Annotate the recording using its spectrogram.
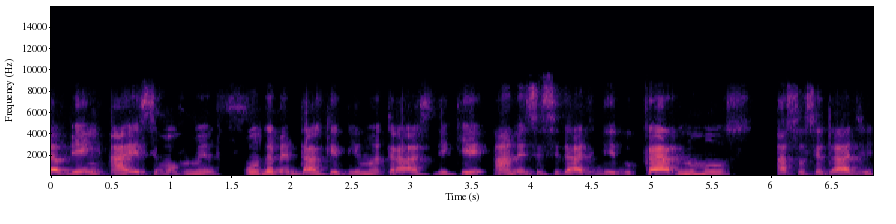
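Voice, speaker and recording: Against a quiet background, a woman with a fairly high pitch speaks at a fairly slow pace in a flat monotone. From Brazil. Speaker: academic panelist. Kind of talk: panel talk. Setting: conference panel, livestreamed. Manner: halting, many hesitations.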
